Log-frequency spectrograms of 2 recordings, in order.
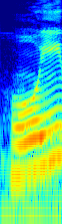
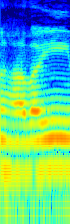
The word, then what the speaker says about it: होई: साथ में अंत में परमम होई मंगलम, हवई मंगलम नहीं। बहुत से लोग परमम हवई मंगलम इस तरह से बोलते हैं, अशुद्ध उच्चारण हो जाता है। हवई नहीं लिखा, होई।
